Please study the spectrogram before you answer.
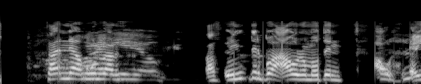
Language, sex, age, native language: Icelandic, male, 18-19, Japanese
